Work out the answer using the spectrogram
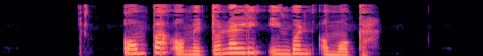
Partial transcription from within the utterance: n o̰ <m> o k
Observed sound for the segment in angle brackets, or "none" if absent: m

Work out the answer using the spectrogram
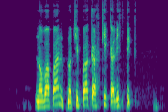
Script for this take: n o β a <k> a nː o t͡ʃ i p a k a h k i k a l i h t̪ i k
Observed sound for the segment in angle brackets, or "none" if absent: p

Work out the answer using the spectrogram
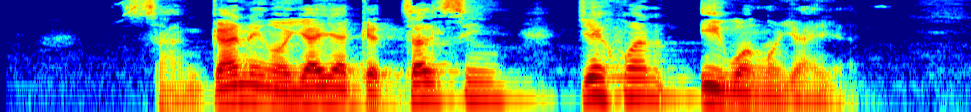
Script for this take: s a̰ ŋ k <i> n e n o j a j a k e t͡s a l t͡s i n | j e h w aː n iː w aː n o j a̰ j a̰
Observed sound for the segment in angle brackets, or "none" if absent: a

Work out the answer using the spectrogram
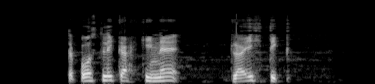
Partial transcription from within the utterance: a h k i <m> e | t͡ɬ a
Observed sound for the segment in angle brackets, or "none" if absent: n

